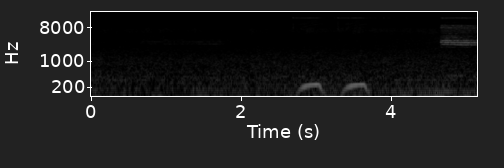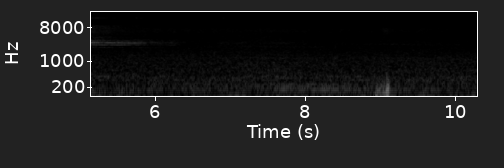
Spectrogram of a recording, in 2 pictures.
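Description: A cloth wipes and squeaks across a whiteboard.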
